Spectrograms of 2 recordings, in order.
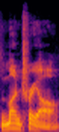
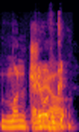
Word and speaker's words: Montreal: You got if you're a ball miller you got to pronounce it like you're actually from Canada. It's Montreal. Montreal.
